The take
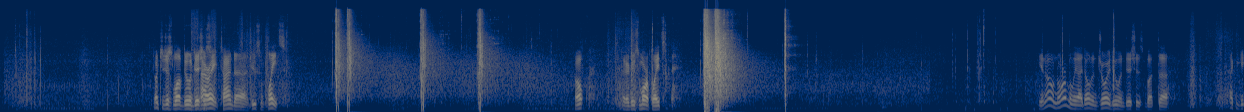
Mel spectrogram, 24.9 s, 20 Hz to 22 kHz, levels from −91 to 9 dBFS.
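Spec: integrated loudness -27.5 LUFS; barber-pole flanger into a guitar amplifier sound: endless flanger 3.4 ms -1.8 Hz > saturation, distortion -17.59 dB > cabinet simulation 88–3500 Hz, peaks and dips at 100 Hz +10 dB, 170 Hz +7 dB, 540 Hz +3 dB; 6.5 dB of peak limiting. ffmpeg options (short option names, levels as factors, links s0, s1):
-filter_complex "[0:a]alimiter=limit=0.0891:level=0:latency=1,asplit=2[s0][s1];[s1]adelay=3.4,afreqshift=-1.8[s2];[s0][s2]amix=inputs=2:normalize=1,asoftclip=threshold=0.0531,highpass=88,equalizer=f=100:t=q:w=4:g=10,equalizer=f=170:t=q:w=4:g=7,equalizer=f=540:t=q:w=4:g=3,lowpass=f=3500:w=0.5412,lowpass=f=3500:w=1.3066,volume=5.96"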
